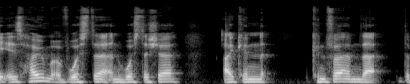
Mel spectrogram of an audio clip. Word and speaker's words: Worcestershire: in a Bloody Mary its Worcestershire not Worcestershire Worcestershire thank you enjoy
